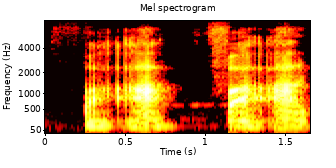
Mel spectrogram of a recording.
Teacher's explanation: Después tenemos la labio dental, que es la F. Se produce oprimiendo los dientes incisivos superiores contra el labio inferior, dejando salir el aire con cierto roce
